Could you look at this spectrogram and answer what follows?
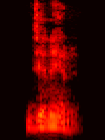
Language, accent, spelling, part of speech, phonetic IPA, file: Catalan, Valencia, gener, noun, [d͡ʒeˈneɾ], LL-Q7026 (cat)-gener.wav
- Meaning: January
